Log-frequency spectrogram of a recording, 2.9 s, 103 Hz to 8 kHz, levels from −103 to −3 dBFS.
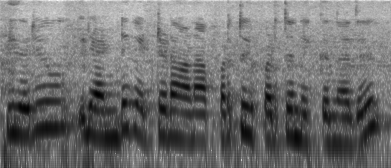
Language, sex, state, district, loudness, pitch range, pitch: Malayalam, female, Kerala, Kollam, -14 LUFS, 215-260 Hz, 235 Hz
